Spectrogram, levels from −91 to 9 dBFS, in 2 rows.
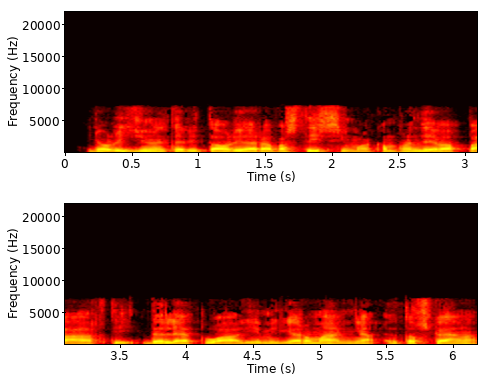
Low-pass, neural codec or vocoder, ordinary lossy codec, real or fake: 7.2 kHz; codec, 16 kHz, 4.8 kbps, FACodec; AAC, 32 kbps; fake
